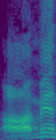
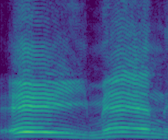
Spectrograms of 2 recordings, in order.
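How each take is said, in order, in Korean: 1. 이 단어는 'ah' 소리로 시작합니다. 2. 이 단어는 'ay' 소리로 시작합니다. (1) "잉글리시로 할 때는 아멘 하면 안 되고" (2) "에이멘 해야 됩니다"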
